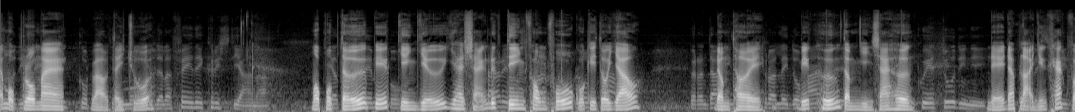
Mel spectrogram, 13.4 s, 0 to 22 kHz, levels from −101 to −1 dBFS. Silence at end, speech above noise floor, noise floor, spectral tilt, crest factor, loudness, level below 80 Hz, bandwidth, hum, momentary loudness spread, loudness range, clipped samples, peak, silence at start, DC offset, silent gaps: 0 s; 31 dB; -57 dBFS; -6.5 dB/octave; 20 dB; -25 LUFS; -52 dBFS; 13.5 kHz; none; 22 LU; 4 LU; under 0.1%; -6 dBFS; 0 s; under 0.1%; none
